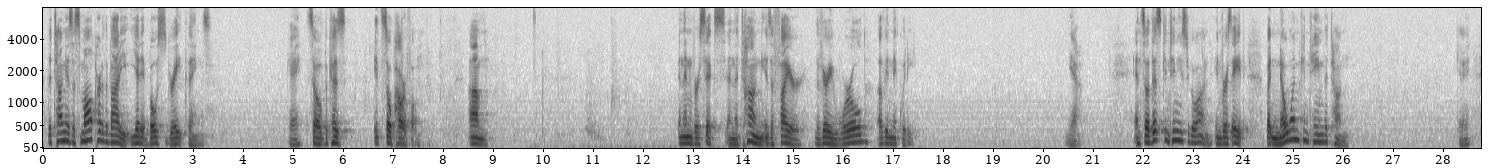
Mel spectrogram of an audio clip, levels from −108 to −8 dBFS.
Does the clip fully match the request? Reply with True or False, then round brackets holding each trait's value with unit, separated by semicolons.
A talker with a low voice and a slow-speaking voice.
True (105 Hz; 115 wpm)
